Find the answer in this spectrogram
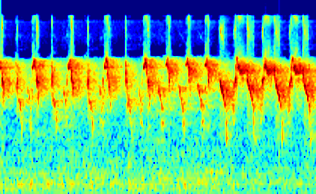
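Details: Canary in full, long rolling song: a loud, continuous stream of high, fast trills and sweeping down-slurred notes, some swooping lower, delivered without pause.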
